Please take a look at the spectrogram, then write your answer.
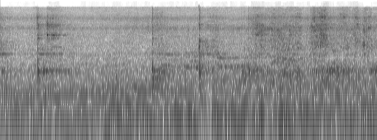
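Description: A spoon stirs dry potato curry in a pan, scraping with a few sharp clinks over a steady sizzle of frying.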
